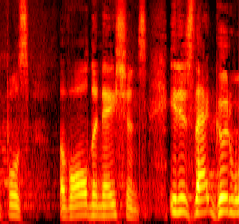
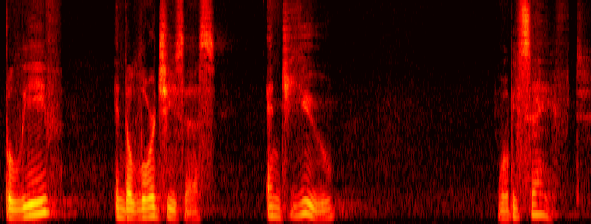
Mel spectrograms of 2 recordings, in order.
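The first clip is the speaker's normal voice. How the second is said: soft, slow and hushed, fading at the end; gently to children; 4 semitones lower, 6 dB quieter, slower than usual. Shown as a demonstration. Preacher to the kids in the room, soft and gentle. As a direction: tell it softly to a child.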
